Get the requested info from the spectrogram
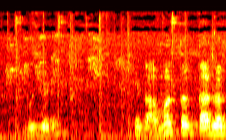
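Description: A dove cooing, low and brief, about a third of a second in, with a man's voice starting near the end.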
